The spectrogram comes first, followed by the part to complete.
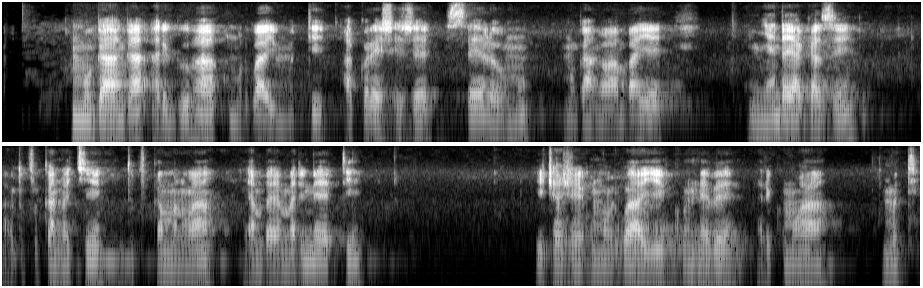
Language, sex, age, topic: Kinyarwanda, male, 25-35, health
